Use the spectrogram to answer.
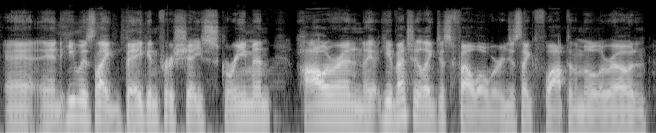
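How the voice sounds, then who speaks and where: A man's voice: mid-range voice, fairly even intonation, fast, bright, forceful tone, dry recording. A young man telling a story in a casual podcast chat, hesitant and stammering. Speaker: podcast co-host.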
